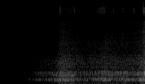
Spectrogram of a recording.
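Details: Honey bees buzzing near their hive: after a short silence a steady, droning hum with a low fundamental and a clear overtone rises in, growing gradually louder and fuller, with a dense, even texture of many wingbeats and no other sounds.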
